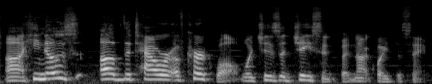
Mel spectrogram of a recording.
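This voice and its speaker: A man's voice: high-pitched, big pitch swings, moderate pace, gravelly, a bit bright. A man playing a tabletop roleplaying game, improvising casually with wordy, playfully formal turns of phrase.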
